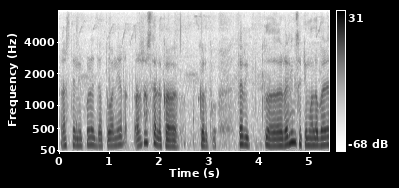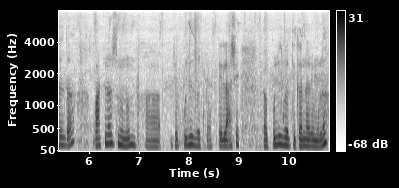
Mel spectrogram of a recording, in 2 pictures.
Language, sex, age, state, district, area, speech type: Marathi, male, 18-30, Maharashtra, Ahmednagar, rural, spontaneous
